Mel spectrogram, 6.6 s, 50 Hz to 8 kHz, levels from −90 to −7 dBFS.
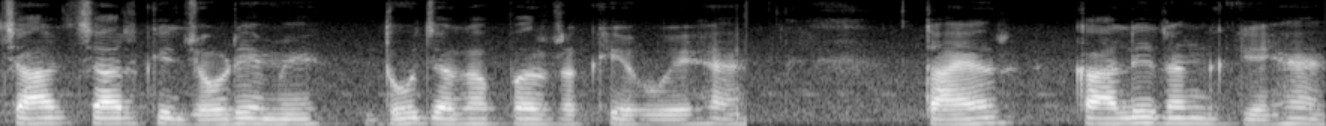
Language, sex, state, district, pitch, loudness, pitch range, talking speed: Hindi, male, Arunachal Pradesh, Lower Dibang Valley, 120 Hz, -18 LUFS, 115-125 Hz, 145 wpm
